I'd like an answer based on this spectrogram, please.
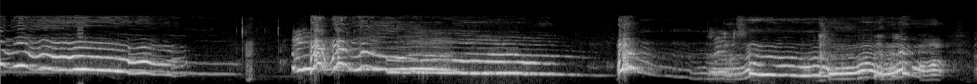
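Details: Small dog 'talking' with its owner, giving long drawn-out howling yowls in three bursts, each wail sliding and falling in pitch with rich overtones, separated by brief pauses, with no other clear sounds.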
